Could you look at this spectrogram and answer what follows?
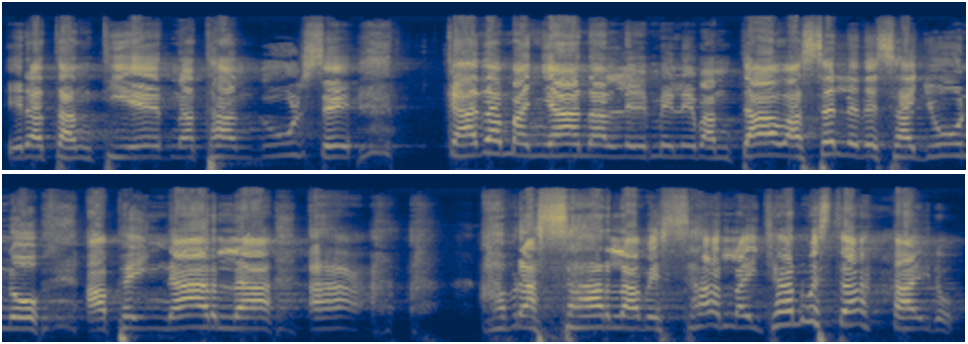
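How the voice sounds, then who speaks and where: A man's voice: very high-pitched, steady tone, takes it slowly, bright, forceful tone, pitched above the performer's own voice, full character voice. A man voicing a grieving mother who pleads and sobs over her dead daughter, keeps calling her husband's name, and is heard in a reverberant church hall. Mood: wailing grief.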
